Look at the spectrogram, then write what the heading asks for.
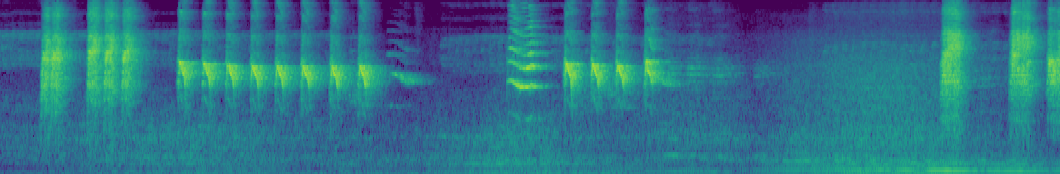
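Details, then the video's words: Grey-cheeked bulbul lure song for prompting a caged bird to sing: quick runs of dry, chattering chips, broken by a short whistle and a descending trill, with pauses of faint background noise. "pancingan cucak jenggot biar bunyi"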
